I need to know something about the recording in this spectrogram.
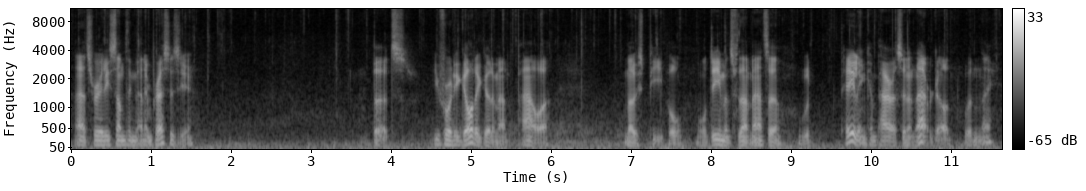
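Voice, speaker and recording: A man acts out a shy young fantasy hero with a lowish voice, heavy in creak. He is teasing and lovestruck, softly stumbling over his words in an intimate romantic audio roleplay. There is faint noise behind him. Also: very animated, normal speed, full character voice. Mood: curious, fond. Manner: soft, hesitant, stammering, breathy sighs and chuckles.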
